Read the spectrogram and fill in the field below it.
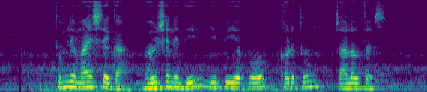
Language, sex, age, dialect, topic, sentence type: Marathi, male, 25-30, Northern Konkan, banking, statement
